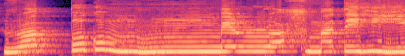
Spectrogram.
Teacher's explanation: मीम को direct रॉ के साथ, रॉ शब्द के साथ मिला के नून को छोड़ देना है। यहाँ पर भी बगैर गुन्ने वाला इद्गाम होगा।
